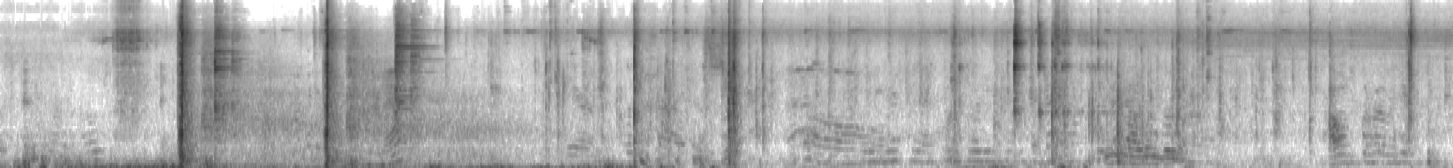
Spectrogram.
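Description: Several shotgun shots fired a second or more apart at steel knockdown targets, with metallic clanging between them.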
